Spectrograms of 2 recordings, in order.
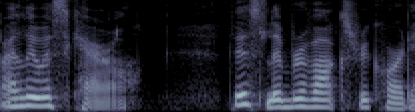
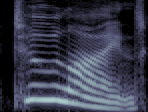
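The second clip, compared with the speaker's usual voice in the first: higher, louder exclamation; excited cry; 8 semitones higher, 7 dB louder than usual. A narrator's reading. Mock Turtle correcting the Gryphon's dance steps, crying out. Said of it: "cried the Mock Turtle".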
